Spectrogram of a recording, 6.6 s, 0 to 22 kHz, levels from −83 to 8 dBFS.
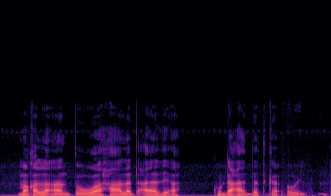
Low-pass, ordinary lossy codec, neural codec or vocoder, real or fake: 10.8 kHz; Opus, 64 kbps; none; real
